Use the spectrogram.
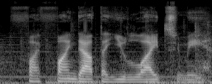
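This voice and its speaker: A man acting as a blunt high school boy, narrating his own story and speaking dialogue in an earnest, tough way. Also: steady tone, moderate pace, over music, lightly acted. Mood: confrontational. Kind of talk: first-person dramatic narration and dialogue.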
